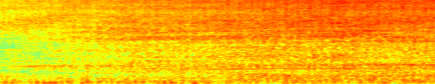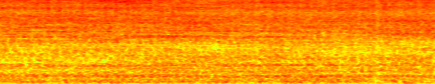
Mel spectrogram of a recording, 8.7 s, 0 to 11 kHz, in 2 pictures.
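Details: Mercedes W126 V8 on LPG after misfire and backfires cured by adding more LPG (fuel mixture fix), started up: smooth, even idle with steady level, no stumbles, pops or misfire; runs cleanly and healthy, no warming up needed.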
